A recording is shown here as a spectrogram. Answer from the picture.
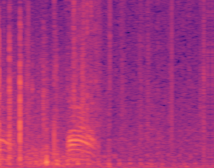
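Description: Two short, hoarse bird calls, one at the very start and one just under a second later, each rising and falling in pitch, then only faint hiss.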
